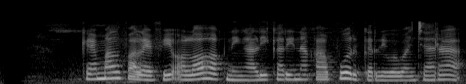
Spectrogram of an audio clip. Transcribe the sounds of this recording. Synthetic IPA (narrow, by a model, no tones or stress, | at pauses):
kɛmalfa̰lɛfiʔɔ̰lɔɦɔk̚niŋalikaɾinakapʊrkɨrdiwawaɲt͡ʃaɾa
